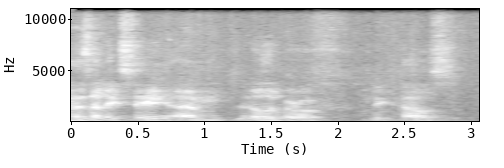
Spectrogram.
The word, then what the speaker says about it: Alexey: so um alexa teachers i pronounced it right so my name is alexey i'm developer of click house and my talk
